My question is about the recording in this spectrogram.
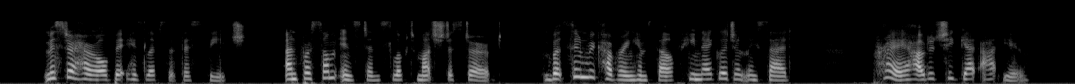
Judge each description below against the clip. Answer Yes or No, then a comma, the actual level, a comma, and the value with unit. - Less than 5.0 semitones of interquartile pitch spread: Yes, average, 3.8 semitones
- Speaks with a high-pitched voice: Yes, high, 220 Hz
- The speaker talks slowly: No, average, 160 wpm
